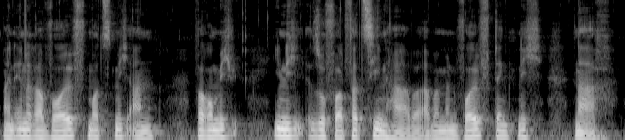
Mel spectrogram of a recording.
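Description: Guy reading a fan story and chat stuff out loud, chill, lots of ums, low mellow voice. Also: normal speed. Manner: relaxed, with fillers and asides.

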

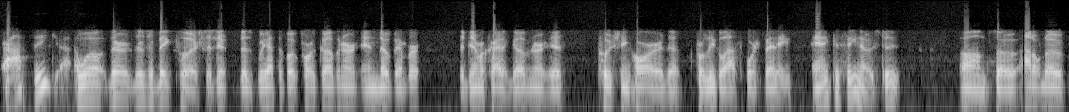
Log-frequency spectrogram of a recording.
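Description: A man's voice: fairly low pitch, moderate pace, dry recording. A man appearing as a guest on a sports betting radio show, talking in an earnest, persuasive way. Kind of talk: casual radio chat. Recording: tinny phone line.

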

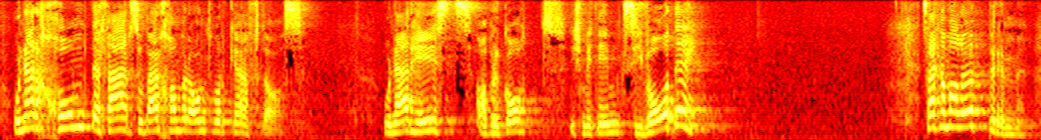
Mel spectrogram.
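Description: A man preaches in a storytelling sermon, acting out scenes and asking his listeners direct questions. His voice sits unusually high for a man. The delivery is lively and personal.

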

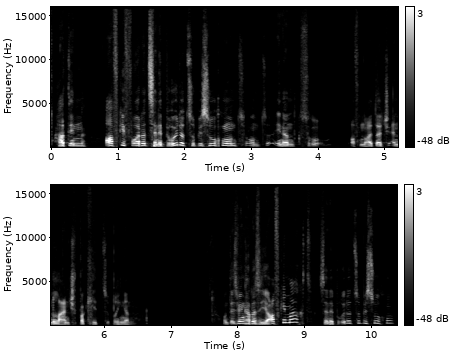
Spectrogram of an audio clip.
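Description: A man preaching a sermon, retelling a story in an animated way and checking in with his listeners. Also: sits high, no echo. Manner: animated storytelling, addressing the congregation with frequent "okay?".

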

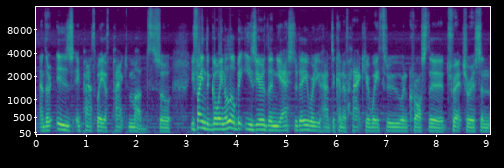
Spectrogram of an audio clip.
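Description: Lively game master, a man narrating. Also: on the low side. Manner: descriptive, unhurried, with frequent ums.

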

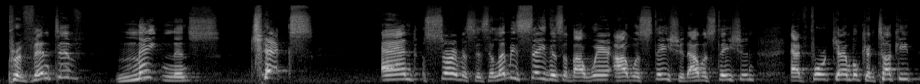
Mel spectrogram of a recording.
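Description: A middle-aged man from Liberia, preaching a sermon as pastor with emphatic, repeated lines and calls to the congregation. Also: high-pitched.

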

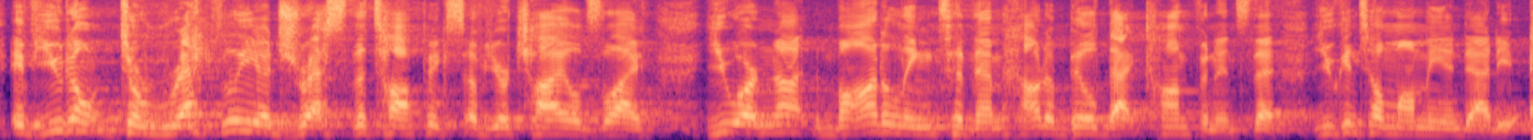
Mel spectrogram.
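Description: A man's voice: on the high side, slightly rough. A man in his thirties preaching a sermon as pastor to a church, talking in a loose, conversational way and acting out little dialogues. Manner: conversational preaching with acted-out quotes and laughs. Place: church auditorium.

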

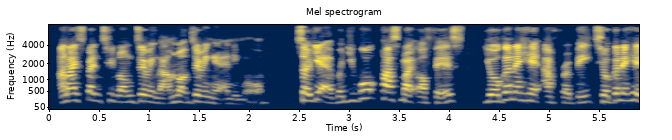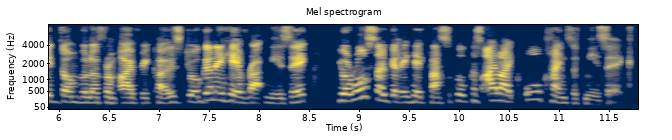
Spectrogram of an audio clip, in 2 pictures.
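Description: A woman's voice: on the low side, fairly bright tone, breathy edge, dry recording, dull audio. A woman in her forties with a North London accent, a language teacher talking earnestly in a podcast conversation. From England. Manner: earnest, reflective, emphatic.

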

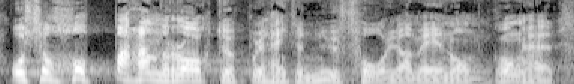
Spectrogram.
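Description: A man's voice: mid-range voice, lively intonation, long reverb tail. A male preacher giving a sermon with vivid storytelling and anecdotes in a church.

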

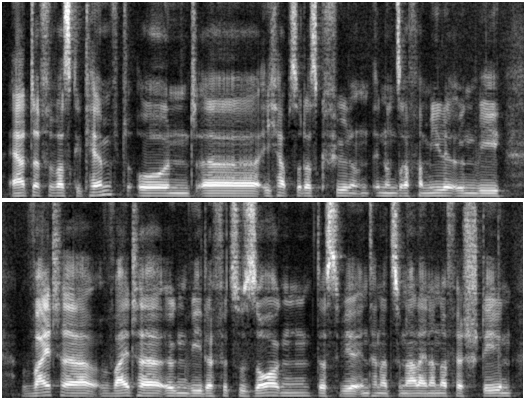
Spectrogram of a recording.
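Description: A startup founder from Germany answers a host's questions, his voice lower than most men's and soft and mellow. He explains things earnestly and at length, in a plain conversational register. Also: flat delivery, moderate pace. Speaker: startup founder, interview guest. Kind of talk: interview answers.

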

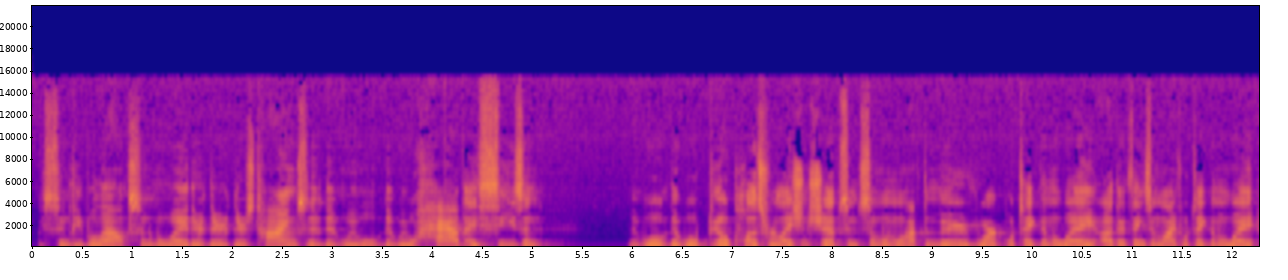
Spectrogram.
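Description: A man's voice: high-pitched, little pitch movement, moderate pace, darkish tone. A man, preaching a sermon as pastor in an earnest, conversational way.

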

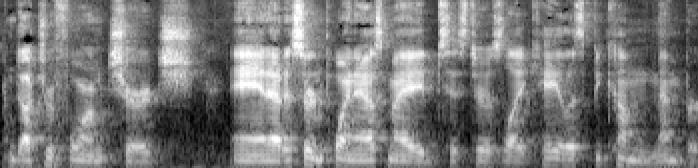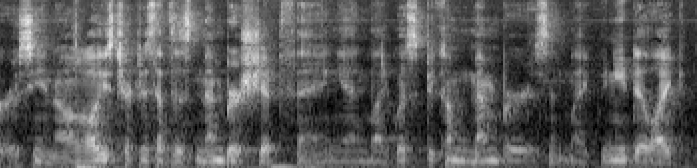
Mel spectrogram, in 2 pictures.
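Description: A young man from Texas, a seminarian guest on a podcast, telling his story casually with lively restarts and asides. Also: fairly low pitch, a little hiss or hum. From Texas, USA. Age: young adult. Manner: animated, quick asides and restarts.

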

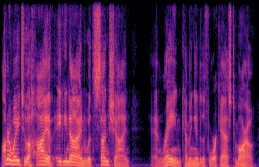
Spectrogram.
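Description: A man's voice: medium pitch, fairly quick, fairly bright tone. A man reading a scripted morning forecast and news as a local radio announcer. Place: radio studio.

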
